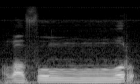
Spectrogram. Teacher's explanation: ra-nya harus tebal sedikit, walaupun tidak setebal baris di atas, tapi harus tebal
